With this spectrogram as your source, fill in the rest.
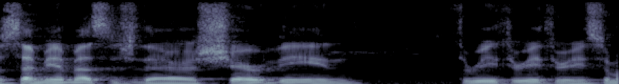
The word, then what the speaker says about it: Chervin: me a message there Sherine 333 so my my name is pronounced Sherin okay and uh my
